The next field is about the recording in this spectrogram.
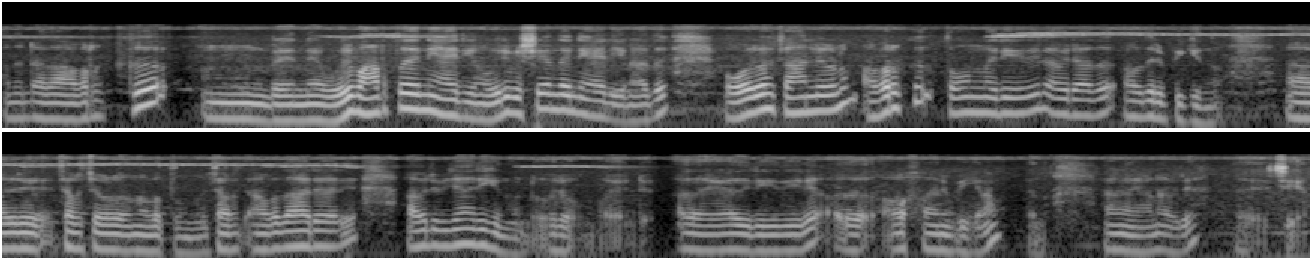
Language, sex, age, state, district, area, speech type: Malayalam, male, 45-60, Kerala, Thiruvananthapuram, rural, spontaneous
